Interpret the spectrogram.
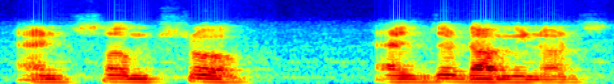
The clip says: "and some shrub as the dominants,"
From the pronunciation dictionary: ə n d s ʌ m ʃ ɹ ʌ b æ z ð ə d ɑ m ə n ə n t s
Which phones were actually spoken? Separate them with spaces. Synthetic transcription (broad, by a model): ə n d s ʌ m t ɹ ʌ æ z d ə d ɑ m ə n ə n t s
